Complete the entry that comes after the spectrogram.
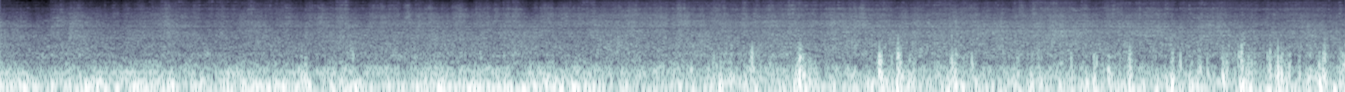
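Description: Freight train cars rolling past close by: a steady low rumble of wheels on the rails, with wind buffeting the microphone. From about halfway, short clicks and knocks from the passing cars join in.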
